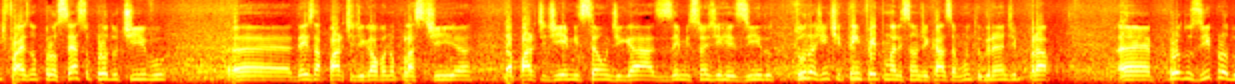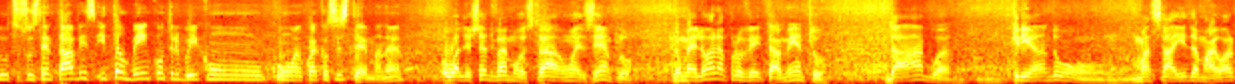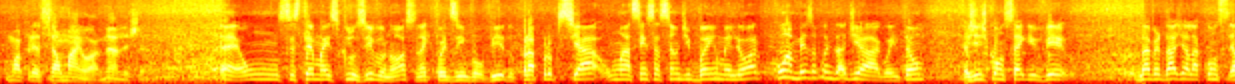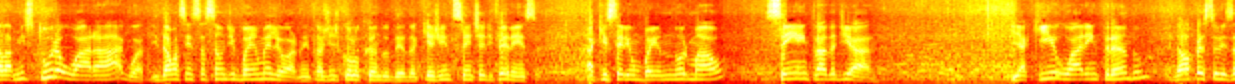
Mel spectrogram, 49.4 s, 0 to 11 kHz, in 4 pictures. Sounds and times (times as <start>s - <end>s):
Speech: 0.0s - 1.7s, 2.3s - 10.6s, 11.2s - 35.4s, 36.0s - 49.4s.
